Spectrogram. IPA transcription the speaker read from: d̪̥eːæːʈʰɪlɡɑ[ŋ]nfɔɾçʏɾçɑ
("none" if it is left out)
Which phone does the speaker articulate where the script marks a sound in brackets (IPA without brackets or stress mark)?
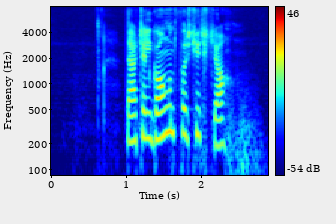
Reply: ŋ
